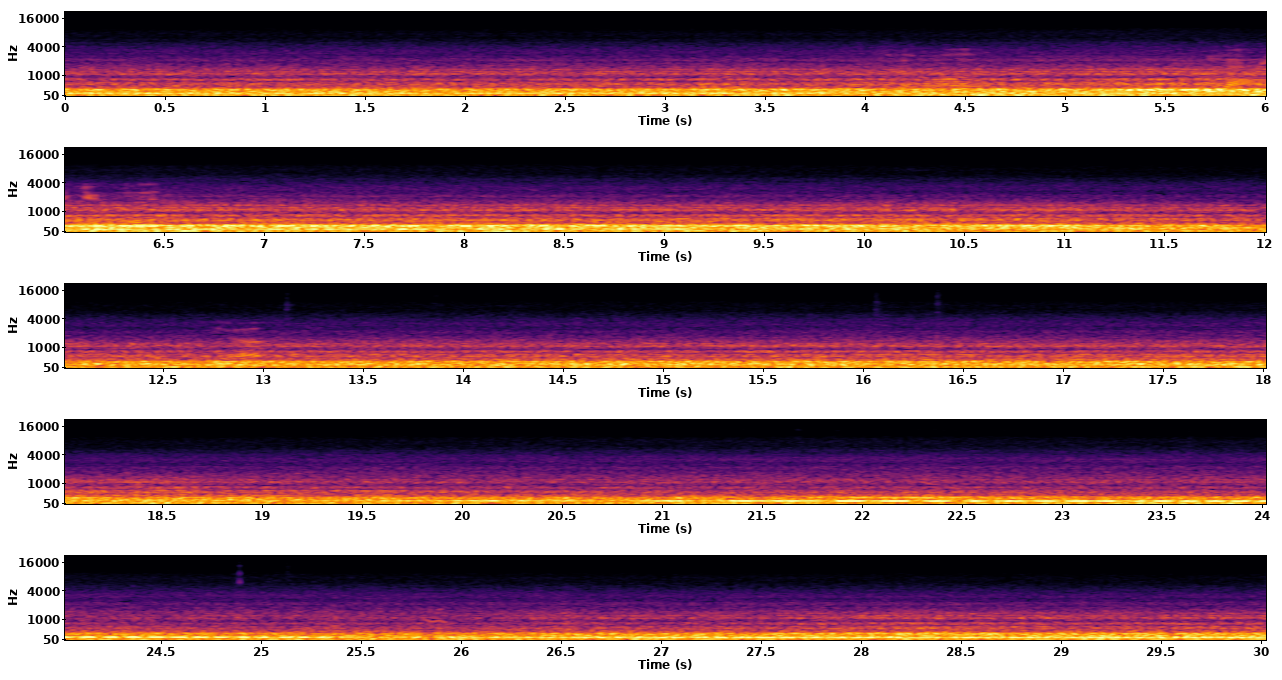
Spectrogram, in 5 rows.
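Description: Steady cabin drone of a Boeing 737's jet engines at low taxi power, heard from inside the passenger cabin: a continuous low hum with a steady tone, swelling slightly twice as the aircraft taxis.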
